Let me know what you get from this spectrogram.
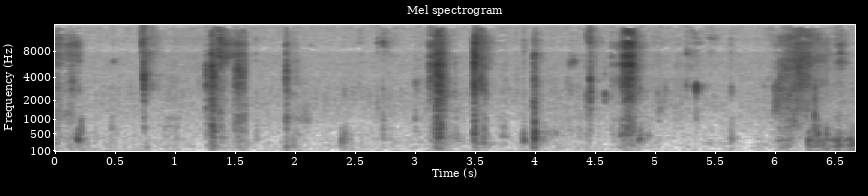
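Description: Faint chewing of a mouthful of McDonald's McChicken sandwich: soft, irregular crunches and mouth clicks.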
